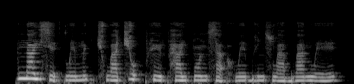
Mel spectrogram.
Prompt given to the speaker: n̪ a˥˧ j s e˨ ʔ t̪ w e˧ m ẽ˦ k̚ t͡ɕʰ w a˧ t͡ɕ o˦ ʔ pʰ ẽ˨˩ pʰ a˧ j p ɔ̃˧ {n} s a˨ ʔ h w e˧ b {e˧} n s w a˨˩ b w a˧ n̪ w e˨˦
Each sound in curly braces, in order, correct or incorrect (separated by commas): correct, incorrect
